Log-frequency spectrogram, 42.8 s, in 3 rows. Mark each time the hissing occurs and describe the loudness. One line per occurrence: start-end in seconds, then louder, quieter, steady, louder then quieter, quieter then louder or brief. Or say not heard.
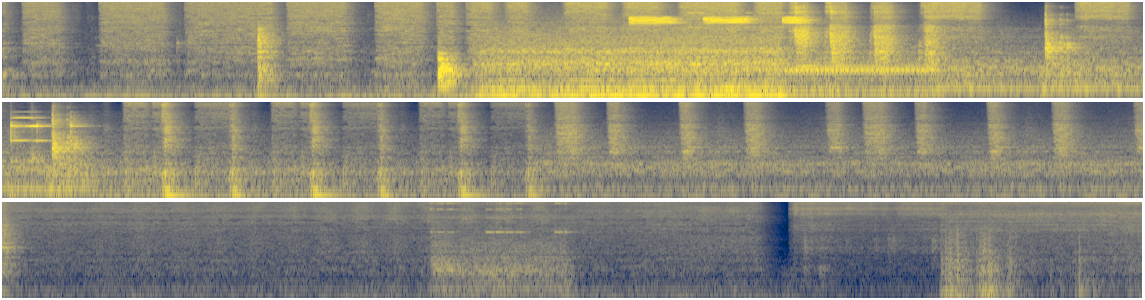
0.0-42.7 quieter.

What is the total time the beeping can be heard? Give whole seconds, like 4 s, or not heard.
5 s.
